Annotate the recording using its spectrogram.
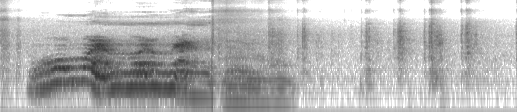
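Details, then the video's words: Malamute howling lesson for a second dog: one wavering, melodic howl for about two seconds, then a low grumbling moan, followed by soft scattered taps and rustles. "Alaskan Malamute's Howling School"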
